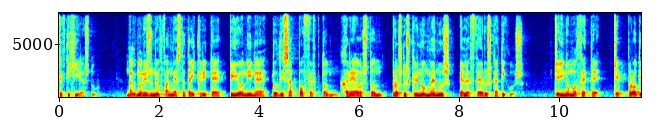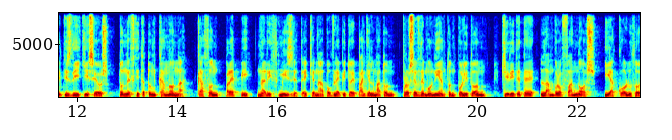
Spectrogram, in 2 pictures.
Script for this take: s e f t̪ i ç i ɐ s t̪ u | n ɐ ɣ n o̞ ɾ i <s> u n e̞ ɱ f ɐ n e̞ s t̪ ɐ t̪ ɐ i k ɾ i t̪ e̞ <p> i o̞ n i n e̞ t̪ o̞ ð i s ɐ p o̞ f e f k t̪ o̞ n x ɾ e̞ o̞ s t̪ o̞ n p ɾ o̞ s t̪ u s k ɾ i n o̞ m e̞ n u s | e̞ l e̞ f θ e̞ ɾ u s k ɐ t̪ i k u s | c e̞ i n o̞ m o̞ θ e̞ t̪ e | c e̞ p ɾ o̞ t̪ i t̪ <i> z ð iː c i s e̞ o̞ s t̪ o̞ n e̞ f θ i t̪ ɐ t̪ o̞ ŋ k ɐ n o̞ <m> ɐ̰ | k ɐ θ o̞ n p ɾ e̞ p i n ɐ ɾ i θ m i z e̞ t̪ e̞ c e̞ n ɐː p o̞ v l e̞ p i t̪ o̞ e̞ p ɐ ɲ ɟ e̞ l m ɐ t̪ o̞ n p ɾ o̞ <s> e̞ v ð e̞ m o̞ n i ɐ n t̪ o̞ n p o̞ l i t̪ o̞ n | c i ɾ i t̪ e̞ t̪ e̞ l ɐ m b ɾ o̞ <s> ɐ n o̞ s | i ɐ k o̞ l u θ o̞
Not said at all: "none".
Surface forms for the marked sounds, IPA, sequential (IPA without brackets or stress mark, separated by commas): z, p, i, n, s, f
